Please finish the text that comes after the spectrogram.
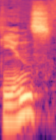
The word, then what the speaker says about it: Scions: I believe they're pronounced Skians.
